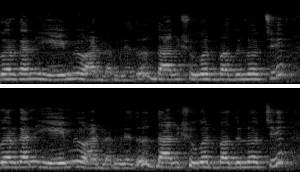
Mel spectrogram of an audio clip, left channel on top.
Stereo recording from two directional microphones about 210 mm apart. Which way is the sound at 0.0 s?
35° right (ahead or behind).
